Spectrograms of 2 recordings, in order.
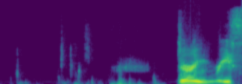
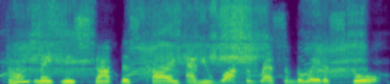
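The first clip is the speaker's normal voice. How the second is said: louder, higher threat; angry threat; 6 semitones higher, 4 dB louder than usual. A narrator's reading. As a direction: threaten to stop the car. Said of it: "even more angrily".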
